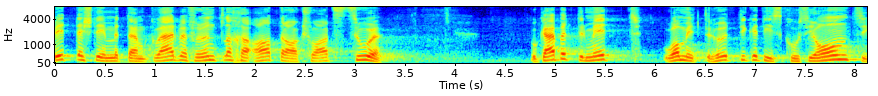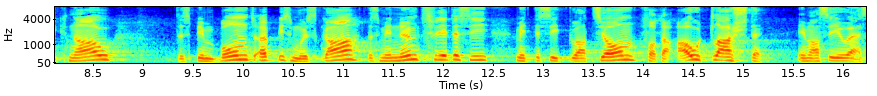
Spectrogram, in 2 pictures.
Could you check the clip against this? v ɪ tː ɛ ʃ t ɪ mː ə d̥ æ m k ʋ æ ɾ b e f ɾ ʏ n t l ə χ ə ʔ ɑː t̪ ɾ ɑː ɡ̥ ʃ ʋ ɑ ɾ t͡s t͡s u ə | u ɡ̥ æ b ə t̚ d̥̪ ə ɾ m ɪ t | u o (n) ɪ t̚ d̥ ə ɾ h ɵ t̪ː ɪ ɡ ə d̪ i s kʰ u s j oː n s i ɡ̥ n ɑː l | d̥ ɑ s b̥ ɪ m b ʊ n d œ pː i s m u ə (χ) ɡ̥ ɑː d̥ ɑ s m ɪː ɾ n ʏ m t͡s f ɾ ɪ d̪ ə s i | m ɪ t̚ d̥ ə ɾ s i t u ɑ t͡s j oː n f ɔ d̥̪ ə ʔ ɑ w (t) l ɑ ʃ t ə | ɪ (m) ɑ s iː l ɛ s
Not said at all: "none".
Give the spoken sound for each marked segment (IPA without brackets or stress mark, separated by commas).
m, s, t, m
